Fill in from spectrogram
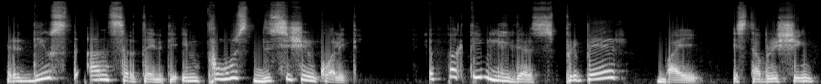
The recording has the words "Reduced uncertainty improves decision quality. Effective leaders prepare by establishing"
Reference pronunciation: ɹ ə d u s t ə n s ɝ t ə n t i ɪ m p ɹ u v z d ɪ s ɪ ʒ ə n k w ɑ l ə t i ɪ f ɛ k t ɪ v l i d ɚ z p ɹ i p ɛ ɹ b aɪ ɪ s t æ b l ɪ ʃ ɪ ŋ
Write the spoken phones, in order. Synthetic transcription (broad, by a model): ɹ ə d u s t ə n s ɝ t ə n t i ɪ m p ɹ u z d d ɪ s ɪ ʃ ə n k w ɑ l ə t i ɪ f ɛ k t ɪ v l i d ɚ s p ɹ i p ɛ ɹ b aɪ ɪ s t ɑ b l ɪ ʃ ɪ ŋ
